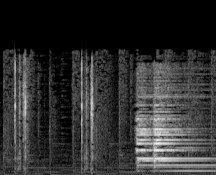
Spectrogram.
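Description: Subscribe-animation sound effects over background music: two short clicks, then about one and a half seconds in a loud bell ding that rings on.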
